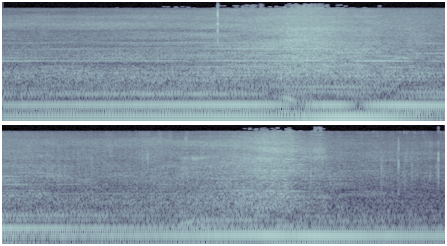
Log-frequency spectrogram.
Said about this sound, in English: We got some tractor traffic coming up. We got them on both sides.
